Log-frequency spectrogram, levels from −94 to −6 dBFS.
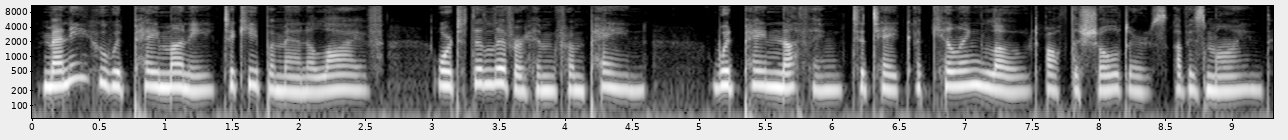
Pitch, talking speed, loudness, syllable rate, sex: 225 Hz, 195 wpm, -19 LUFS, 4.8 syllables/s, female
